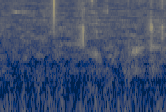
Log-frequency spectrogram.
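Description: Very quiet pause: faint room tone with a few soft clicks, about three over two seconds.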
